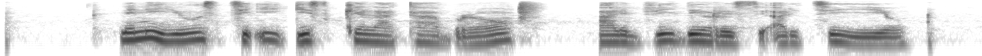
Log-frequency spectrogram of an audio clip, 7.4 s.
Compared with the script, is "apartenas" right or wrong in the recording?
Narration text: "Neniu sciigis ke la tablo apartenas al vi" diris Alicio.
wrong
